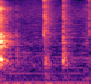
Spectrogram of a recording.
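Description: Rapid keystrokes on a computer keyboard while PCs are being built, clicking in quick bursts at close range, with no voices.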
